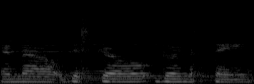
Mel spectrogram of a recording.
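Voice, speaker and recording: A man's voice: mid-range voice, completely flat delivery, slow, close to an everyday voice. A man reading aloud the lines of a smug, arrogant young male guild agent from a game, stumbling over some words. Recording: echoey room, faint game music.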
